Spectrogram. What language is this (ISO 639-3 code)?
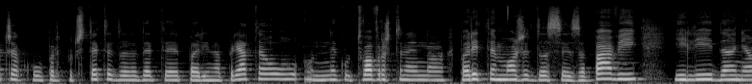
bul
